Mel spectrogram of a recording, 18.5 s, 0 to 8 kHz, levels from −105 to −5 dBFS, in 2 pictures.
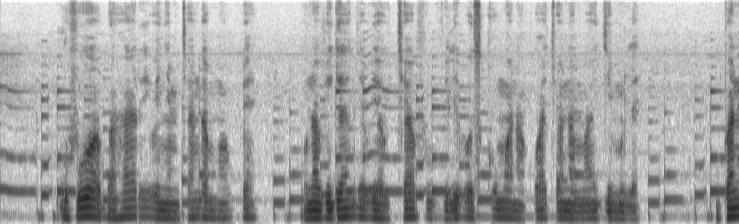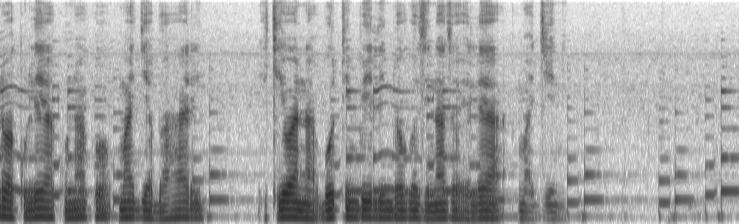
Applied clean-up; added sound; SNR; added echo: none; Electric guitar; 12 dB; none.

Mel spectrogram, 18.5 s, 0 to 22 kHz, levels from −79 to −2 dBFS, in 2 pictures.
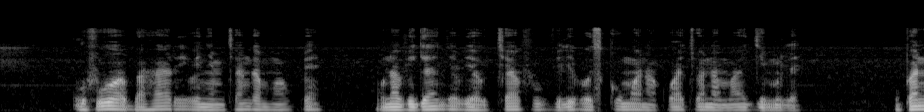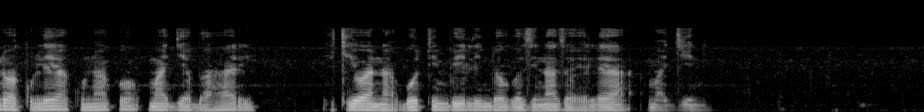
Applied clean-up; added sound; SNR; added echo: none; none; none; none.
